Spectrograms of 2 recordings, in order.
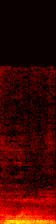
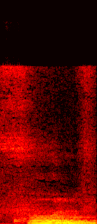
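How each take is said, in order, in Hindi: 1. शब्द की शुरुआत एक महाप्राण 'ph' ध्वनि से होती है। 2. शब्द की शुरुआत 'f' ध्वनि से होती है। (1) "फ को जब उच्चारण कर" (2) "जब मैं ये ये ये नुक्ता यूज कर लूं"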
